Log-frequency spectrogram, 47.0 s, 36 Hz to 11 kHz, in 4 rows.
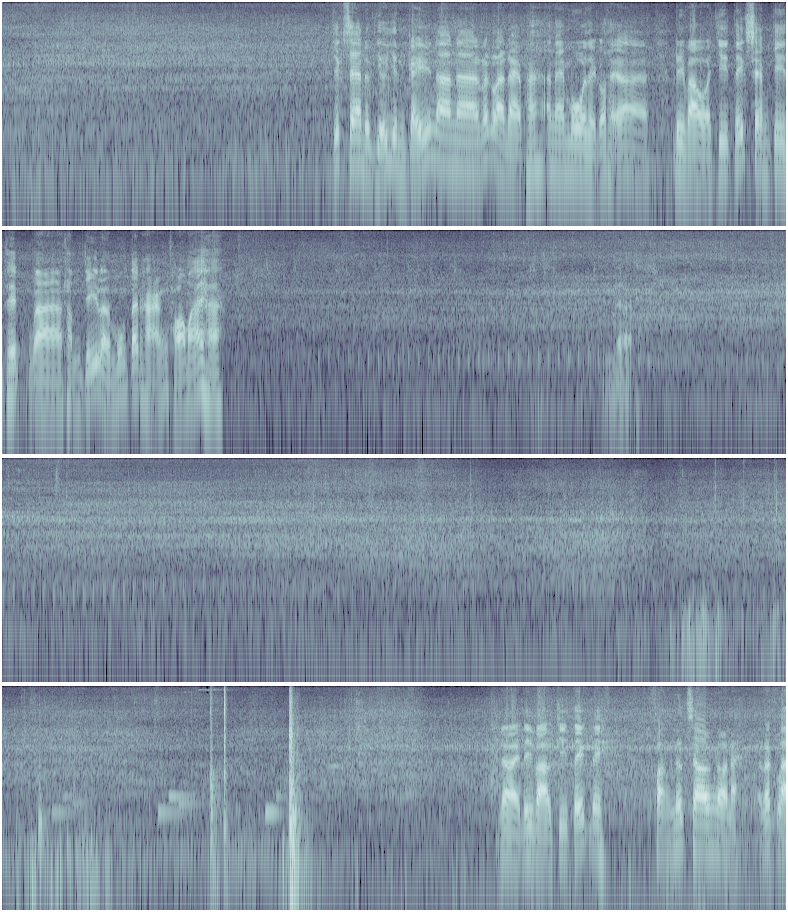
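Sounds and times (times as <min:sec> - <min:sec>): street traffic noise: 0:00.0 - 0:47.0
short beeps: 0:35.9 - 0:36.9, 0:37.6 - 0:40.4.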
